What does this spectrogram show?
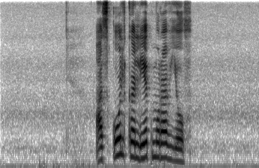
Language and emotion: Russian, neutral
